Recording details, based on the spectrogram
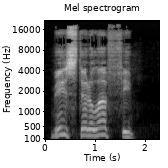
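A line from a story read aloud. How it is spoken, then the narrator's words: Very loud, solemn, little man. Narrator (Russian): человечек произнес очень громко и торжественно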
